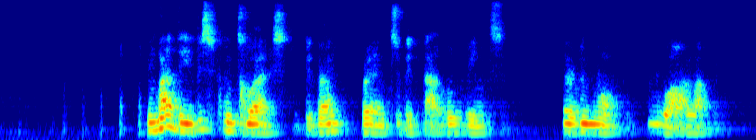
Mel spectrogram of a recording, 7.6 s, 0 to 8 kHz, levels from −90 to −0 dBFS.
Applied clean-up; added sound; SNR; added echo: neural mask model DeepFilterNet 3.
